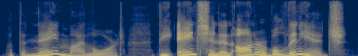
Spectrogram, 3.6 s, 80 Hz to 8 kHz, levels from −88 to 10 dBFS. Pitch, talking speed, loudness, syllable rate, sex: 240 Hz, 150 wpm, -17 LUFS, 5.4 syllables/s, female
